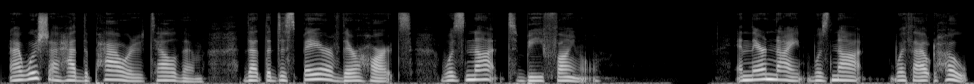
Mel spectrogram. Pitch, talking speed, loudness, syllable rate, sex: 185 Hz, 170 wpm, -17 LUFS, 4.3 syllables/s, female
